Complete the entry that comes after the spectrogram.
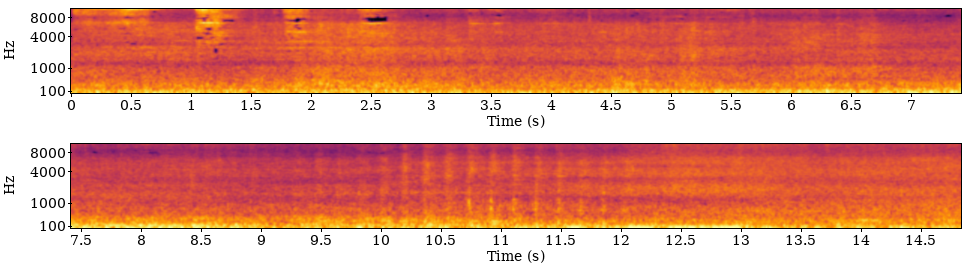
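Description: A freight train of autorack cars rolling steadily past, its wheels on the rails making a continuous low rumble, with a few sharp clicks in the first few seconds.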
